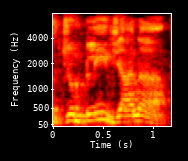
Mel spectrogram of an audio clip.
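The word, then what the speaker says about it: Ljubljana: Answer is जुब्लिजाना, L silent होता है, option number A is right answer.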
